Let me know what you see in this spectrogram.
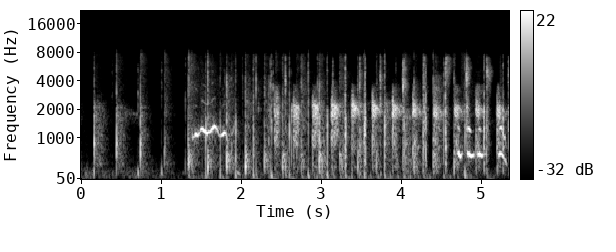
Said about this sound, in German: so jetzt mal im Rückblick betrachtet, ihr habt das ganze Camp gestaltet, ihr wart die Inhaltsgeber und dementsprechend euch auch selber noch mal einen ganz großen Applaus.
